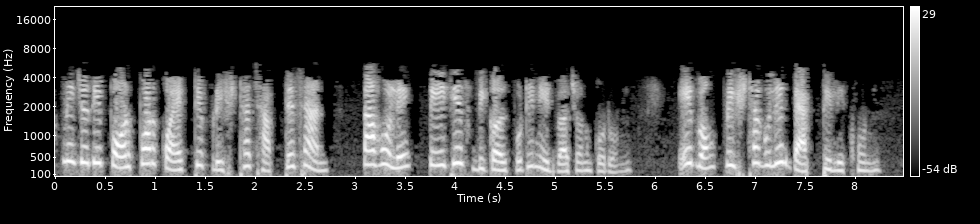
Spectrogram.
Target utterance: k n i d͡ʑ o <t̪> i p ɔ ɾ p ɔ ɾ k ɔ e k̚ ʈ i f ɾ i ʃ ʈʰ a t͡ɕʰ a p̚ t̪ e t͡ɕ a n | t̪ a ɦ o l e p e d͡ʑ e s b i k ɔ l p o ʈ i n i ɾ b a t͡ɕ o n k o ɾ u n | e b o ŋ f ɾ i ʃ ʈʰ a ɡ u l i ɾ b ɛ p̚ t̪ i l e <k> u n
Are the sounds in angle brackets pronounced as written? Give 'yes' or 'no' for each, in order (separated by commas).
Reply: no, no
